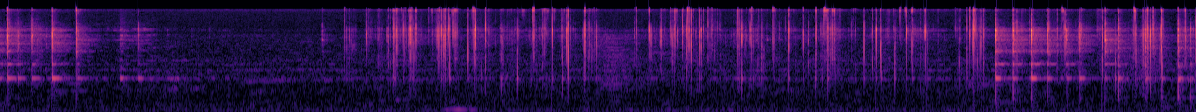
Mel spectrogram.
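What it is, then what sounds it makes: Ceramic plate tapped with fingernails. A flat white ceramic plate with blue rim stripes is held upright and tapped with long nails. Bright, dry clicking taps with a faint short ring come in scattered bursts, with a quiet pause early on before the tapping turns rapid and dense.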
